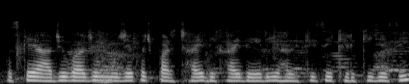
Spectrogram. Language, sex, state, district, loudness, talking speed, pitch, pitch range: Hindi, female, Bihar, Jamui, -24 LUFS, 220 wpm, 175 Hz, 170-180 Hz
